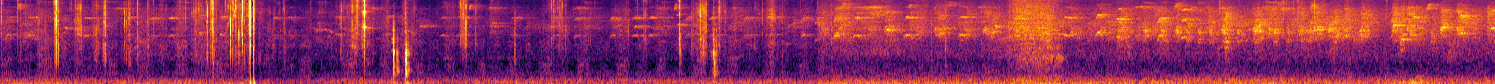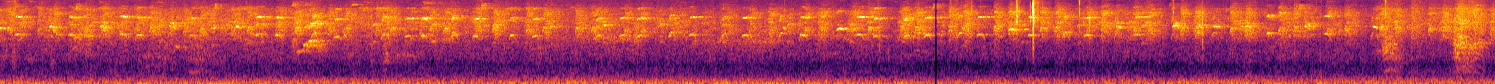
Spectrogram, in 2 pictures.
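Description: Birds chirping steadily over a low, even outdoor rumble, with a few sharp clicks and knocks in the first seven seconds or so.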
